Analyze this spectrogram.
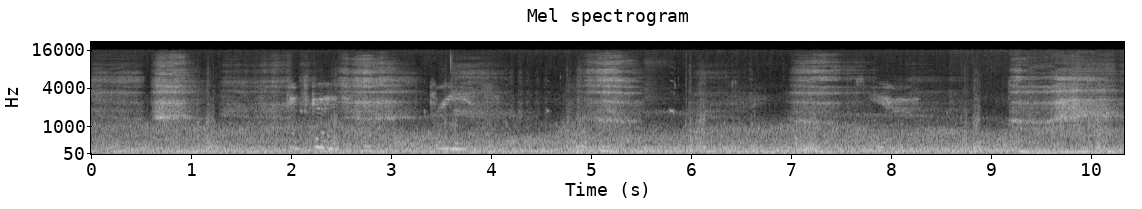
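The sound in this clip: A person in distress in the cold gasps and breathes heavily: many rapid, ragged, breathy gasps in an uneven rhythm, over a constant low rumbling background noise.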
